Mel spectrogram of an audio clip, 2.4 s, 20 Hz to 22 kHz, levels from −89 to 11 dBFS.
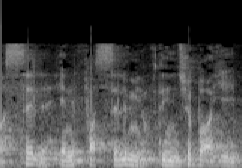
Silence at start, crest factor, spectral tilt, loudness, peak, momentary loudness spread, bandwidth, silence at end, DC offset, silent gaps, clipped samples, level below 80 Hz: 0 s; 14 dB; -6.5 dB/octave; -15 LUFS; 0 dBFS; 3 LU; 7.8 kHz; 0 s; under 0.1%; none; under 0.1%; -46 dBFS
